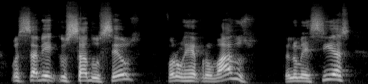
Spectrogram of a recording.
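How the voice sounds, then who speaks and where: Very cleanly recorded against a silent background, a man with a Spanish accent speaks at a moderate pace in an animated tone, his high pitch showing ordinary pitch variation. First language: Spanish (speaking Portuguese). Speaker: Bible teacher. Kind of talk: lecture.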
